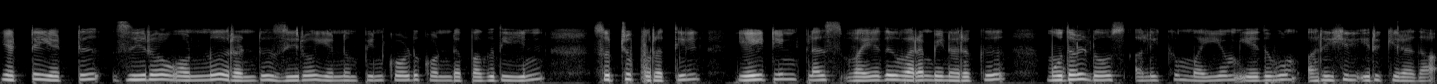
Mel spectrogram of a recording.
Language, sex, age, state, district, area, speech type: Tamil, female, 45-60, Tamil Nadu, Viluppuram, rural, read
